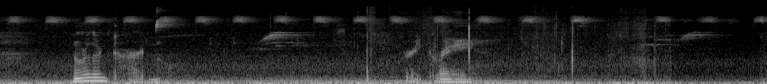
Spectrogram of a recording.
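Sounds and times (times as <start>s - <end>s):
eastern towhee calling: 0.0s - 7.6s
speech: 0.7s - 1.8s, 4.1s - 4.9s.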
